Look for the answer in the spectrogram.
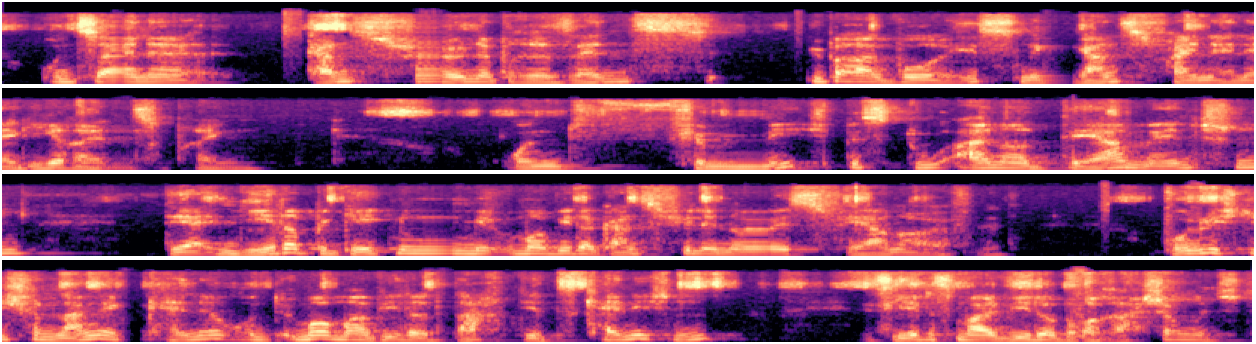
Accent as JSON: {"language": "German", "town": "Dresden", "region": "Saxony", "country": "Germany", "tie": "born or raised there", "said": "meine Lieblingsrestaurants in meiner Heimatstadt Dresden haben eigentlich immer was mit Sven zu tun gehabt."}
